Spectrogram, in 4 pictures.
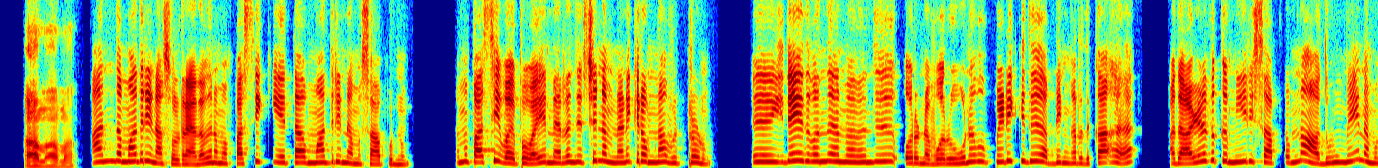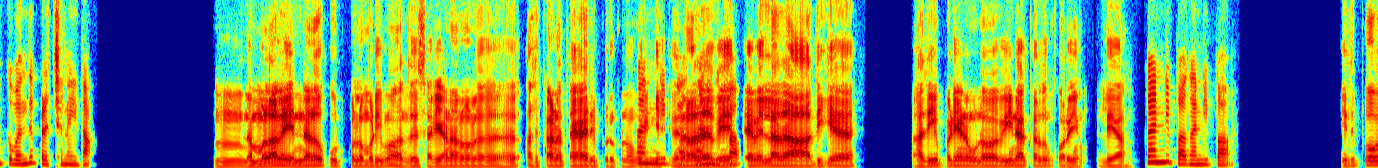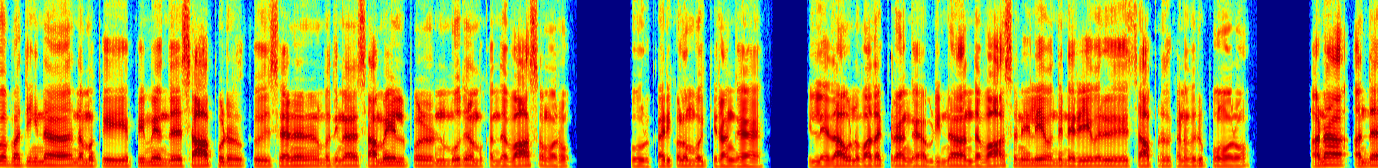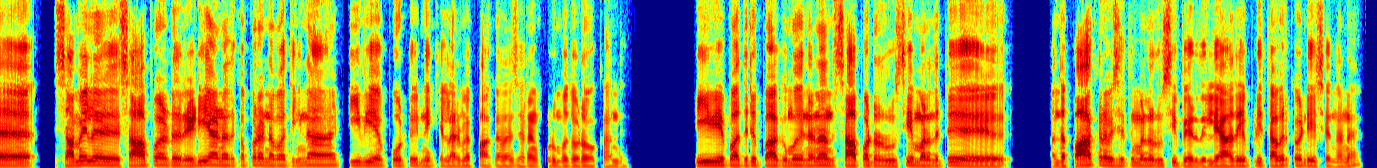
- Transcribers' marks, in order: "சில" said as "செறிய"; in English: "ரெடி"
- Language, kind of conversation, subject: Tamil, podcast, உங்கள் வீட்டில் உணவு சாப்பிடும்போது மனதை கவனமாக வைத்திருக்க நீங்கள் எந்த வழக்கங்களைப் பின்பற்றுகிறீர்கள்?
